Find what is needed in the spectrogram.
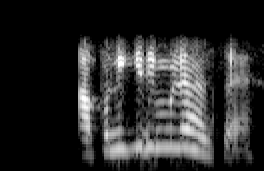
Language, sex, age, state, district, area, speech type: Assamese, female, 45-60, Assam, Jorhat, urban, conversation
